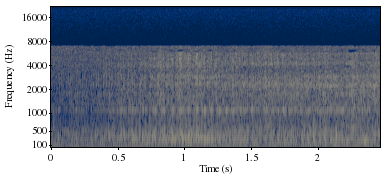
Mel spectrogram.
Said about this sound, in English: did you ever hear the robot mastermind work? It's the amazing Space Patrol machine with a mechanical brain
